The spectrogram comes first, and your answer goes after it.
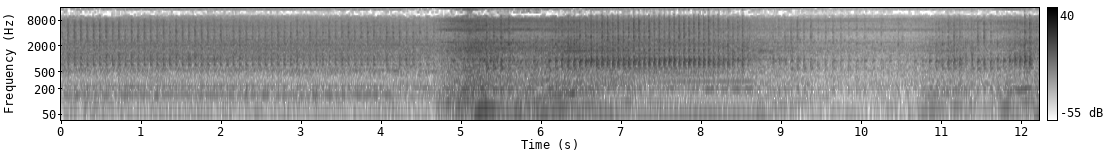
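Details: Volvo Penta boat engine running rough with a steady bottom-end knock about four per second, louder as revs rise; suspected rod knock, engine considered blown and getting a new long block.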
